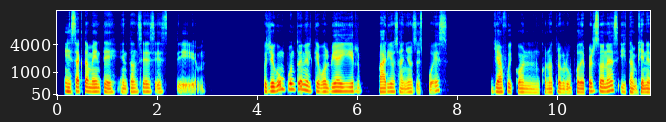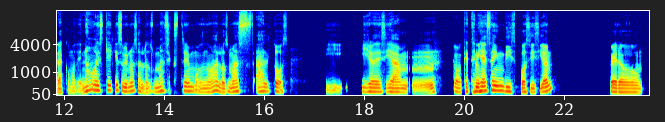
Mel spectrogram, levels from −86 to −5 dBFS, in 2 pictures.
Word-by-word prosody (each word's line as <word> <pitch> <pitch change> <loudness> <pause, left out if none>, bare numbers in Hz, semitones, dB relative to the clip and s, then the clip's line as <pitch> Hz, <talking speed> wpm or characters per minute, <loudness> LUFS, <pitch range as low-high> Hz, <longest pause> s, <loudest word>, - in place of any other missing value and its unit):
Exactamente. 135 -4 +2
Entonces, 125 +3 -3
este 120 +3 -7 1.4
Pues 140 -2 0
llegó 150 +3 +4
un 210 - +1
punto 205 -1 +3
en - - +3
el 150 -4 0
que 145 - 0
volví 130 +2 +1
a 145 - +5
ir 140 -1 -1 0.3
varios 130 +1 +1
años 120 +1 -2
después. - - -5 0.8
Ya 125 0 +3
fui 125 +1 -3
con 110 -3 -3
con 115 - -6
otro 115 +1 -1
grupo 110 +2 -2
de 115 -1 +4
personas 150 +5 +1
y 125 -4 -6
también 115 +1 0
era 110 -1 +1
como - - -7
de: - - -5
"No, 170 - +1
es 175 -1 +2
que 180 +1 -3
hay - - 0
que 185 - 0
subirnos 155 0 0
a - - 0
los 145 - -4
más 145 +4 -2
extremos, 150 -6 -2
¿no? 120 +5 0
A 170 - +2
los 115 -3 0
más 140 +3 0
altos". 140 0 0 0.7
Y - - -9 0.4
y 135 -2 -3
yo 135 -1 +4
decía: 125 -1 +2 0.2
"Mm", 90 +8 -2 0.4
como 130 -5 0
que 140 - 0
tenía 145 +4 +5
esa 170 +2 +2
indisposición 140 - +2 1.1
Pero 120 -2 +3
130 Hz, 140 wpm, -25 LUFS, 120-145 Hz, 1.4 s, a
